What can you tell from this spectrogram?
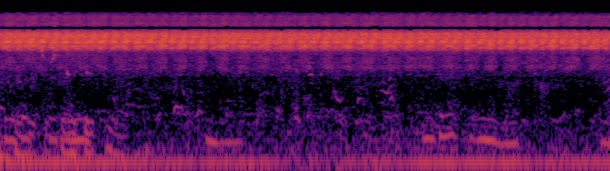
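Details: At Cape Fiolent, Crimea, an evening cicada chorus holds a constant high metallic hiss. Short low tonal sounds and a steady hum of surf sit beneath it in this coastal sunset scene.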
